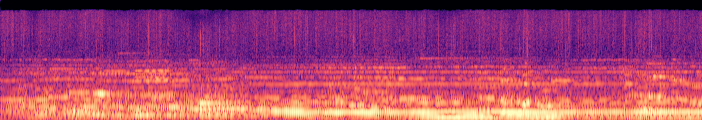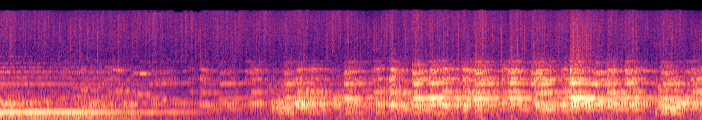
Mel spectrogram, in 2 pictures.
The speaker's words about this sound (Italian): Alla domenica, queste campane, le campane di San Pietro, preannunciano la trasmissione della Santa Messa.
